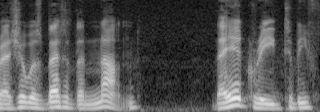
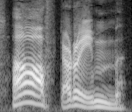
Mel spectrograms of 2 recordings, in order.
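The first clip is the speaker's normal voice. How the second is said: loud rallying cry; pirate shout; 4 semitones higher, 6 dB louder, slower than usual. A narrator's reading. Pirate captain sends crew after villain, loud shout. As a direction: urge the crew on.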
